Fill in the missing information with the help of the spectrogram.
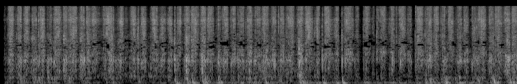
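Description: The bristles of a teal hairbrush scratch fast and aggressively across the edges of a stack of small, hollow, translucent pastel plastic cases in pink, blue and yellow that appear empty. The result is a continuous bright, hissy rasp made of rapid, closely packed strokes, with almost no low end and no lingering ring.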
